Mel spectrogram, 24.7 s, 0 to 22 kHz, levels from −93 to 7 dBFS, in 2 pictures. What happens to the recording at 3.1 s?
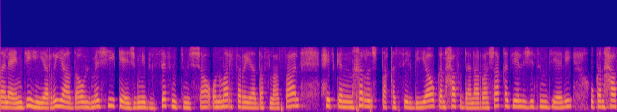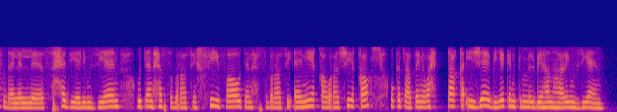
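At about 3.06 to 3.08 s there is a brief packet loss with pitch repetition: roughly 20 ms of speech is missing, which fits a single lost packet. The receiver fills the gap by repeating the last pitch period, so the sound briefly holds on a slightly buzzy, static tone before speech resumes. On a waveform, identical cycles repeat across that span; a spectrogram shows frozen harmonic lines. The G.711 telephone band limit at 4 kHz stays in place.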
